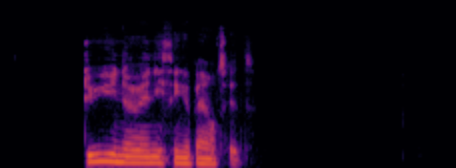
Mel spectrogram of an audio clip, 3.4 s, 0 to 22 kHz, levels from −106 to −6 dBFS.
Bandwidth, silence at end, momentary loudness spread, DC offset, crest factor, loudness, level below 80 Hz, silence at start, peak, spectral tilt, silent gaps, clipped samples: 10.5 kHz; 1.65 s; 10 LU; under 0.1%; 18 dB; -46 LUFS; -84 dBFS; 0.65 s; -32 dBFS; -6.5 dB/octave; none; under 0.1%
